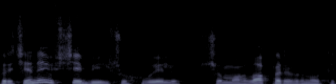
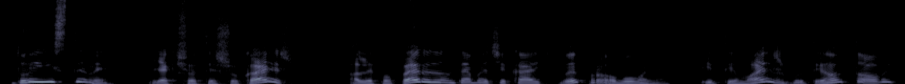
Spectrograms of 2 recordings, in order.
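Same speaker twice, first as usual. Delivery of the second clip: fish voice; 9 semitones higher than usual. Acted. Dori warns of trials.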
